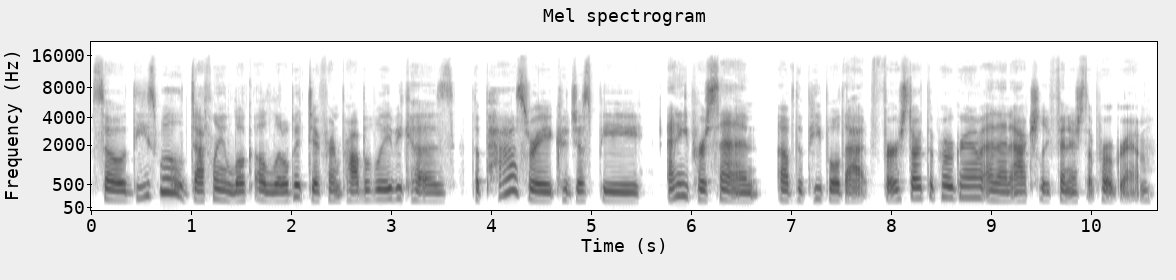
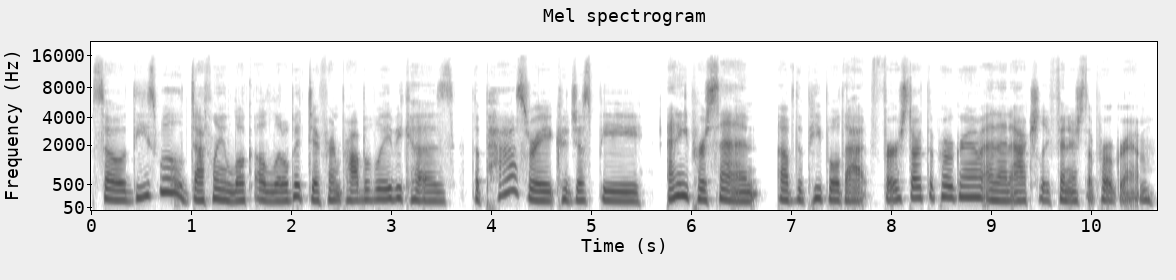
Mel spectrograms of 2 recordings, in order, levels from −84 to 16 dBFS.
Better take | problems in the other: second | thin; very; fading below 350 Hz

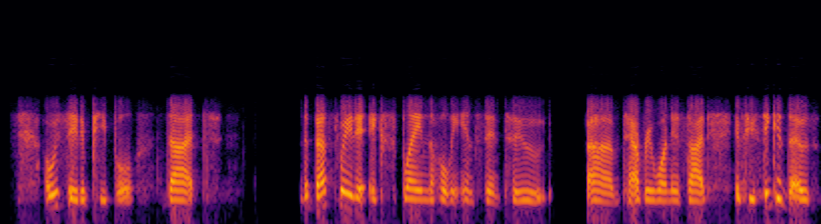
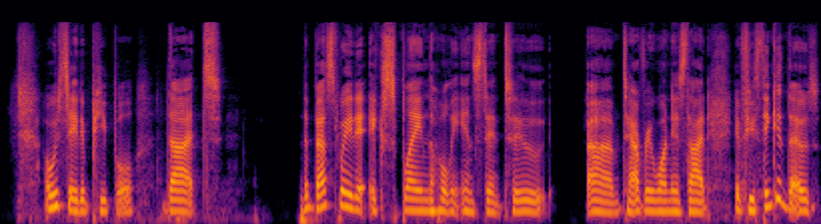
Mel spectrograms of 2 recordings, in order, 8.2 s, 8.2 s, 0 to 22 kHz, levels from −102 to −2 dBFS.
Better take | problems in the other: second | phone-call audio

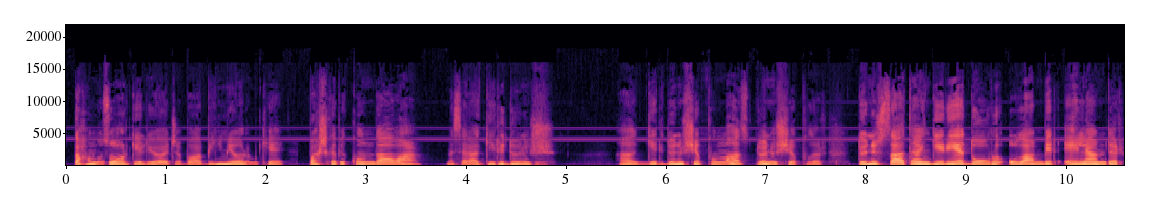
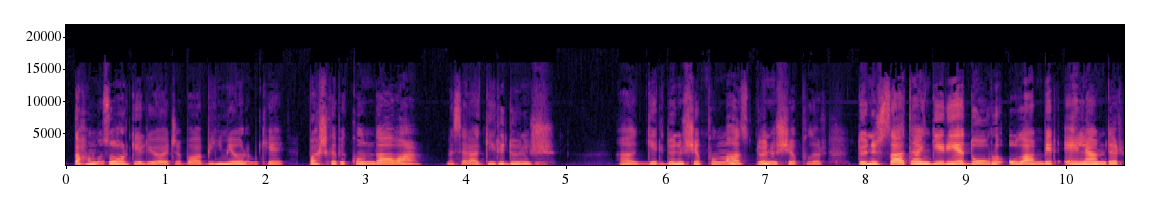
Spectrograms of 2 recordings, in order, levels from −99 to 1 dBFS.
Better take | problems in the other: second | high-pitched whine; faint; throughout; 4 kHz, 30 dB below the speech

